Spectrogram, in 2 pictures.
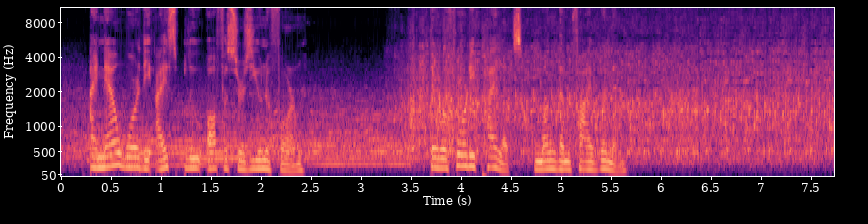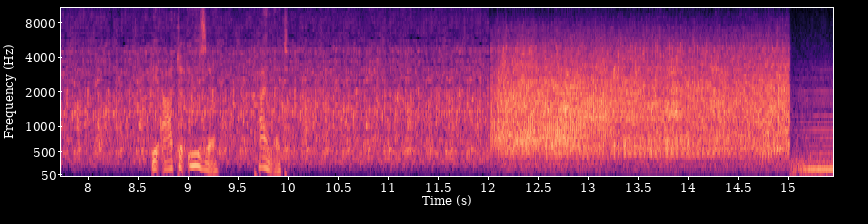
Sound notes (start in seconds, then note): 8.7 speaking foreign language; 12.3 engine rumbling; 15.2 light dramatic music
